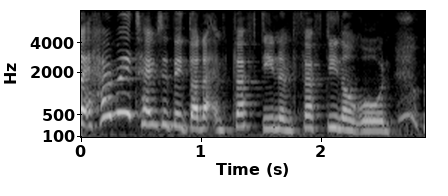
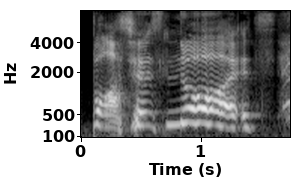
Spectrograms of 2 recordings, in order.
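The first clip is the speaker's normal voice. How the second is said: laughing; 8 dB louder, much slower than usual. Real, not acted.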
